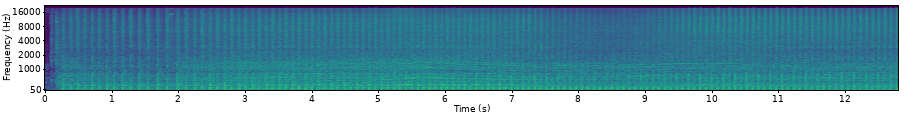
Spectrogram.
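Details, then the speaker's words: STS ATEX pneumatic drum mixer DMP01-7RPM-Ex, air-line driven, rotating a clamped drum end-over-end after lifting to full height: fast, even air-motor pulsing that stays steady, with no knocking or grinding; normal operation. "So we have lift and lower. So we press lift. It won't rotate until it's lifted at the full height."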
